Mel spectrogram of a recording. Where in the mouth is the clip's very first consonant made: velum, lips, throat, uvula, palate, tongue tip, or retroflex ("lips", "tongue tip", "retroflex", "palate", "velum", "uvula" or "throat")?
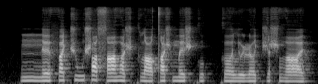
tongue tip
